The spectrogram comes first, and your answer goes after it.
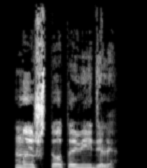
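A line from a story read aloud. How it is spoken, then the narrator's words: Sighing. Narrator (Russian): вздохнул я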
